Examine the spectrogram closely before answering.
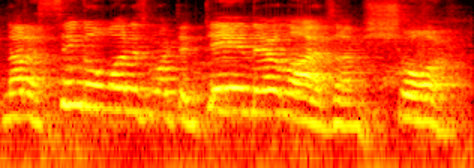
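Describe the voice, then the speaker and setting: A man's voice: very high-pitched, lively intonation, moderate pace, noisy background. An actor playing an indignant, conservative American father who rants in a declamatory way on stage. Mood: scornful. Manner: ranting, declamatory. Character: gruff, indignant conservative middle-aged American father and husband. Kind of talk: stage acting in a one-act play. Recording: echoey stage recording, distant mic.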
